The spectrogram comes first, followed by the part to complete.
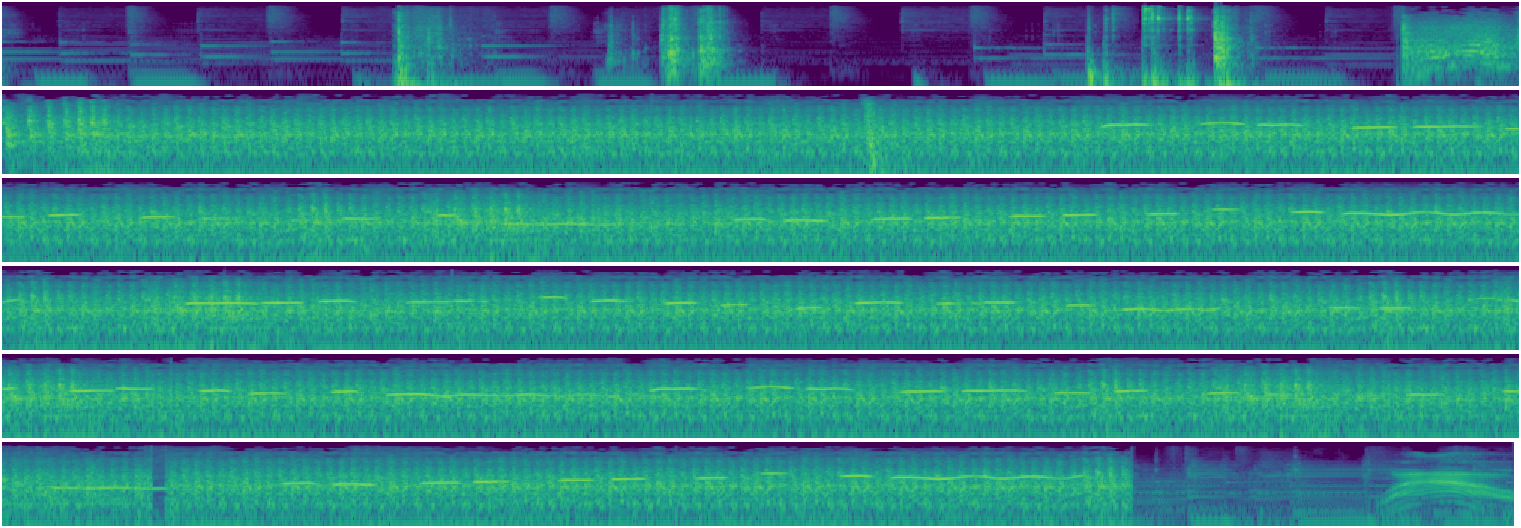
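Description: A few scattered knocks, then from about five seconds in a steady engine-like drone with background music, a wandering melody laid over it, which cuts off just before the end.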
